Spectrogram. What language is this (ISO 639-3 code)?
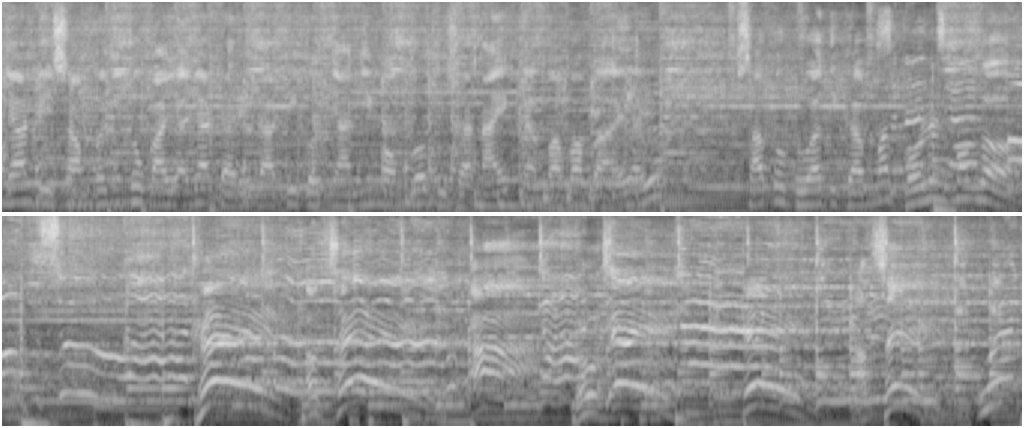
ind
